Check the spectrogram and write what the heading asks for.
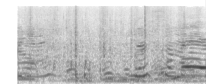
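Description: Several people talking over one another without clear words, with water splashing as pink salmon are lifted from a dip net into water-filled plastic bins. The sound cuts out completely for a moment at the very start.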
